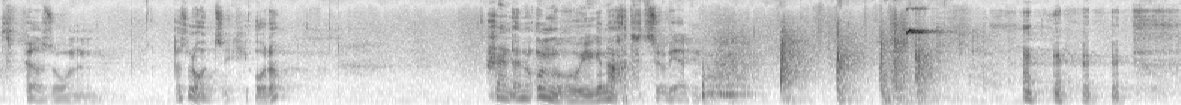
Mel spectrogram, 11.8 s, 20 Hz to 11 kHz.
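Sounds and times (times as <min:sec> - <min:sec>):
speech: 0:00.2 - 0:01.1, 0:01.8 - 0:03.0, 0:05.0 - 0:07.4, 0:09.1 - 0:09.6, 0:10.2 - 0:11.6
knocks: 0:07.0 - 0:10.0
toilet door squeaking open: 0:08.4 - 0:10.2
laughter: 0:09.5 - 0:11.7.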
